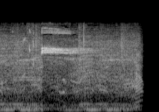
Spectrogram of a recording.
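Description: Basketball arena crowd noise and court sounds with a low steady rumble. A short, steady high-pitched tone sounds for about half a second near the middle.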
